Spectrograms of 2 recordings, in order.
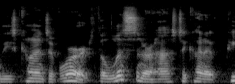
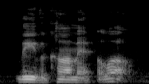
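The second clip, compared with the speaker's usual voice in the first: voice dropped slightly lower in pitch; 4 semitones lower than usual. Demonstrating a request, leaning closer to the microphone: slightly lower, slower voice. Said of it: "I'm lowering the pitch of my voice just a little bit and I'm slowing down just a little bit".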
